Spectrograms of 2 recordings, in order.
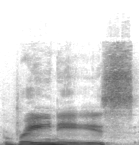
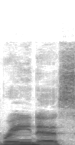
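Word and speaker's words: Rhaenys: time that I said rainey's instead of raynus and I said but it rhymes with anus so I've always said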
